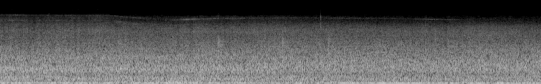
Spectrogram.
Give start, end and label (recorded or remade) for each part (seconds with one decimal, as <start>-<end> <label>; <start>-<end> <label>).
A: 0.0-5.4 recorded

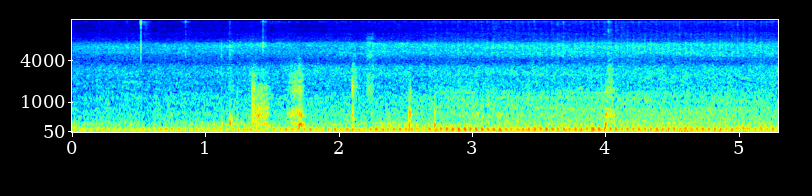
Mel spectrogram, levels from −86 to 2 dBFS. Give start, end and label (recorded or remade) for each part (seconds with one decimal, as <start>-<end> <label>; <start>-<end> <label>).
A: 0.0-5.3 recorded

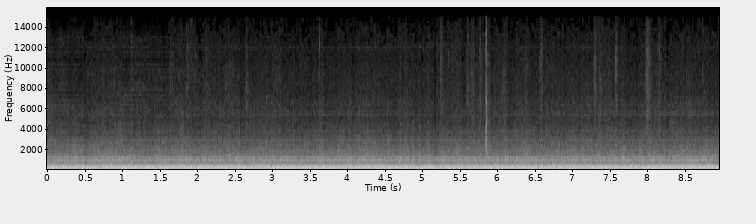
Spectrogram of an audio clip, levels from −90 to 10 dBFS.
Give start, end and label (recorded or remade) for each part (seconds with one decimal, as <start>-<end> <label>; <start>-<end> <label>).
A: 0.0-0.5 remade; 0.5-1.0 recorded; 1.0-1.7 remade; 1.7-9.0 recorded

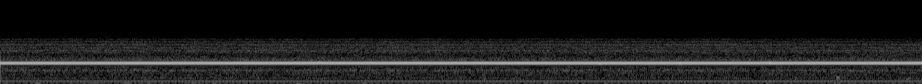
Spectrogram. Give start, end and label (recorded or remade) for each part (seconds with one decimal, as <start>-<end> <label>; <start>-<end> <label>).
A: 0.0-9.2 recorded

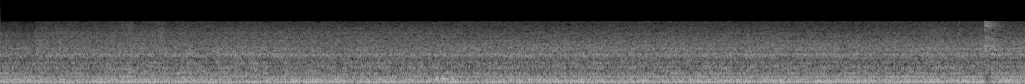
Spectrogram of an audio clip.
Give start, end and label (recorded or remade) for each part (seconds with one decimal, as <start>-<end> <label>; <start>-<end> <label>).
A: 0.0-10.3 recorded

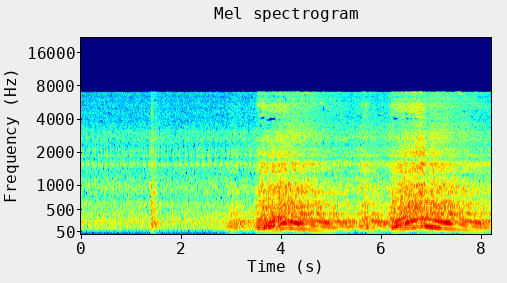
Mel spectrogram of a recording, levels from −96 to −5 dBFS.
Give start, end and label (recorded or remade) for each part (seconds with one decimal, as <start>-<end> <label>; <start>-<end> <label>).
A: 0.0-2.9 recorded; 2.9-4.4 remade; 4.4-8.2 recorded

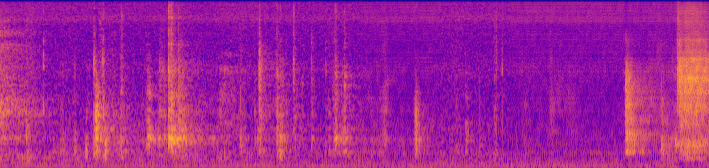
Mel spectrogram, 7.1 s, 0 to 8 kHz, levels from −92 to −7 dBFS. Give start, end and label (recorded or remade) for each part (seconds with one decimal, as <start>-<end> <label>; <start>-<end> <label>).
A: 0.0-3.6 recorded; 3.6-4.4 remade; 4.4-5.1 recorded; 5.1-7.1 remade

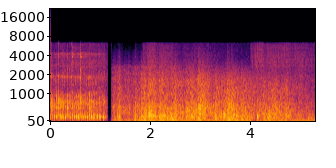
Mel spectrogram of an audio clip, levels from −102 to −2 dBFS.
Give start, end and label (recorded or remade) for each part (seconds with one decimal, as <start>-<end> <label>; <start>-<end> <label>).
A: 0.0-0.9 recorded; 0.9-4.0 remade; 4.0-5.3 recorded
